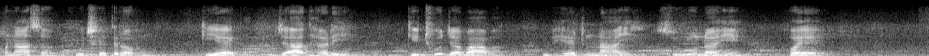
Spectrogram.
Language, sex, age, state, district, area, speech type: Maithili, male, 45-60, Bihar, Sitamarhi, urban, read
